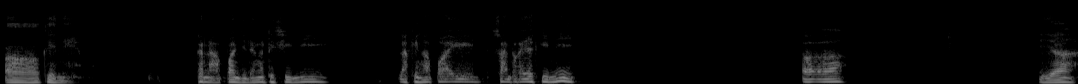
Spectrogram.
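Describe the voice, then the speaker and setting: A man exploring a cave, talking in a coaxing, soothing, often hushed way. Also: lowish voice, steady tone, slow, pauses often, slightly rough, dry recording. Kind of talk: staged exploration vlog. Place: inside a cave.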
